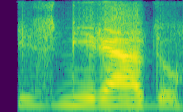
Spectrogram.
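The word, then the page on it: Ismirado: Patuá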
